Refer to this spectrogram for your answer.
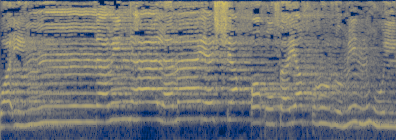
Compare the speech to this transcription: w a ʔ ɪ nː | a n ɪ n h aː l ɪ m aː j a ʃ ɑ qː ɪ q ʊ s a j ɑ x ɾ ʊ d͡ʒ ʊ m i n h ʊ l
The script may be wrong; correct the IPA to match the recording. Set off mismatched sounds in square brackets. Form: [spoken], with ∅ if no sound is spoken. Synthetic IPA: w a ʔ ɪ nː | a [m] ɪ n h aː l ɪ m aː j a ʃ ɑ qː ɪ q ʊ [f] a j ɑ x ɾ ʊ d͡ʒ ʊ m [ɪ] n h ʊ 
